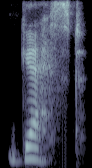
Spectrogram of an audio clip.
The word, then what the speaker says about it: ghost: even a rabbit now the word ghost in northern England used to be pronounced guest and the name bar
